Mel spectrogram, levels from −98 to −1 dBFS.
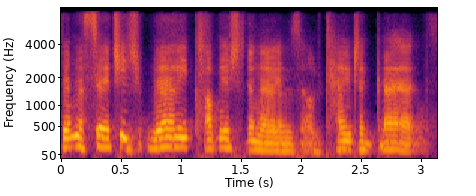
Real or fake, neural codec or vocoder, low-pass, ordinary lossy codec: fake; codec, 16 kHz, 0.5 kbps, FreqCodec, smaller model; 7.2 kHz; MP3, 64 kbps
